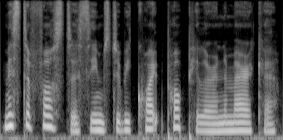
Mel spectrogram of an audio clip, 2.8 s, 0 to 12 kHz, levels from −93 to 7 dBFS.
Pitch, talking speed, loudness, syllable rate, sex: 170 Hz, 190 wpm, -20 LUFS, 5.7 syllables/s, female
